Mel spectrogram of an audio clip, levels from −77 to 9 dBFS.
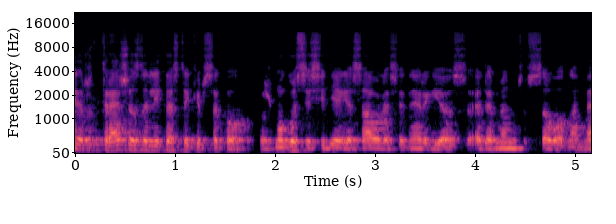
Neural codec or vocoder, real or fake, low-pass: none; real; 14.4 kHz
